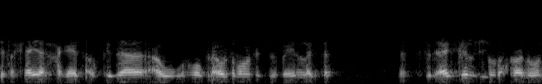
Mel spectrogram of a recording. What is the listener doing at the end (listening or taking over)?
listening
